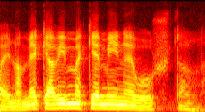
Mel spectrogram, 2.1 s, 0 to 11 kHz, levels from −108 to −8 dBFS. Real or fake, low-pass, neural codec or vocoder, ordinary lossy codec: real; none; none; none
